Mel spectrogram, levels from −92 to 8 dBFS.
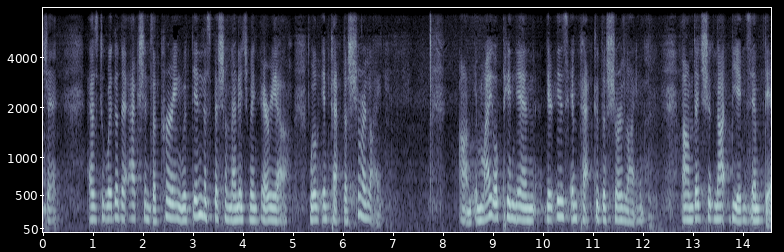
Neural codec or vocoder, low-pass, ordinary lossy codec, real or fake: codec, 16 kHz in and 24 kHz out, 1.1 kbps, FireRedTTS-2 codec; 7.2 kHz; Opus, 64 kbps; fake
